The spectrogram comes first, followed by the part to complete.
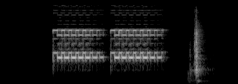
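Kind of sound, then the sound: signal or alarm, telephone ringing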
